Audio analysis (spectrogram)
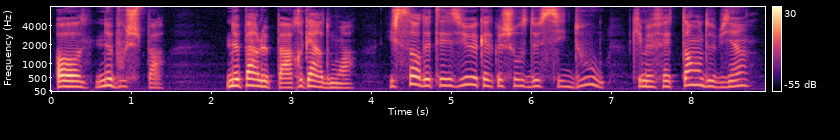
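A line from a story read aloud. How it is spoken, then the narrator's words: Breathless intoxicated murmur. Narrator (French): murmurait, comme suffoquée d'enivrement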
